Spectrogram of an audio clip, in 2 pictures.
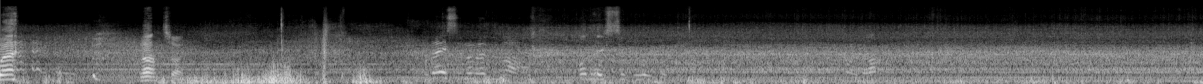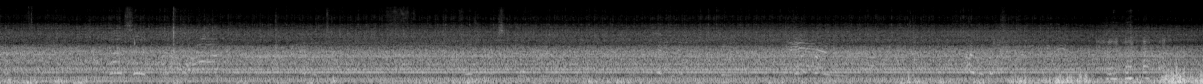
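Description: An excavator engine idles steadily nearby.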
